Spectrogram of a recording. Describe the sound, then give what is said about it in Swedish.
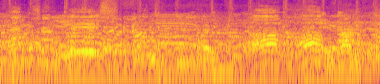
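A room full of adults at a reunion party, drinking red wine and beer, mingling and chatting in small groups, overlapping voices forming a steady, moderately loud murmur with occasional clearer voices rising above the babble. “som dricker rödvin och öl, minglar, pratar. Det är lite stelt ännu. Man står i små klungor.”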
